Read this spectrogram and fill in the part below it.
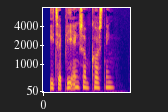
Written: etablering

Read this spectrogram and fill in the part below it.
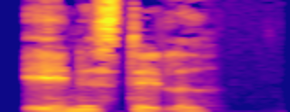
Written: endestillet

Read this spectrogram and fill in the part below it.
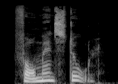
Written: formandsstol

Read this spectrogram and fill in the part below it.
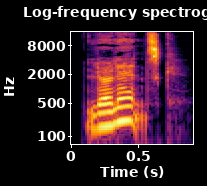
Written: lollandsk

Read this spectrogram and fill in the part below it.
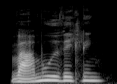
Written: varmeudvikling

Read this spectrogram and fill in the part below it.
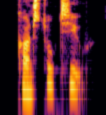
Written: konstruktiv

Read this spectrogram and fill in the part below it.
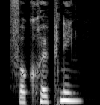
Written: forkrøpning

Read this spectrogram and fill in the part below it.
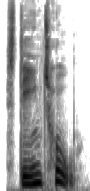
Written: stentrug

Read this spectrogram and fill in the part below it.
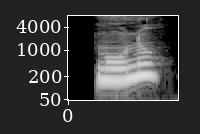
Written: mono

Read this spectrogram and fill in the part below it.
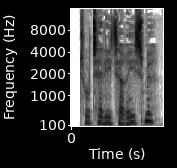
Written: totalitarisme

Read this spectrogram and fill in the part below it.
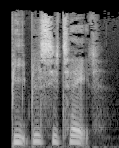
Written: bibelcitat

